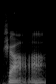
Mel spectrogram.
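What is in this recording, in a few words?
"zha" Mandarin Chinese pinyin voice, third tone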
